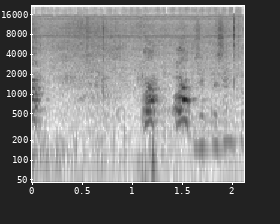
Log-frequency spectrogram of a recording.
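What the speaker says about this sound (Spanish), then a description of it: "Los perros viven en estas casuchas mal construidas alrededor de la cárcel" Dogs bark in short bursts around a prison in Bolivia where they live in poorly built shacks, a few moderately loud yelps standing out against faint background voices.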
